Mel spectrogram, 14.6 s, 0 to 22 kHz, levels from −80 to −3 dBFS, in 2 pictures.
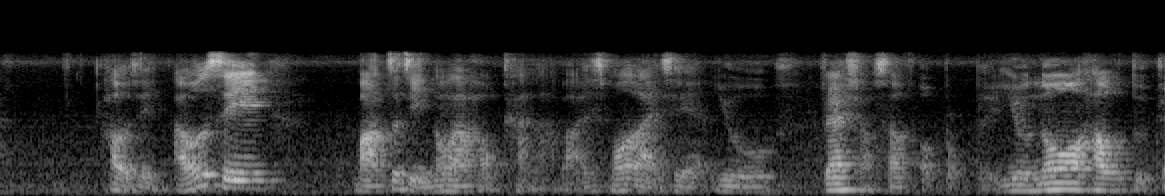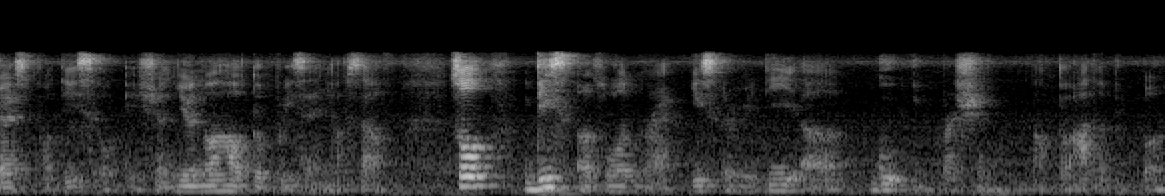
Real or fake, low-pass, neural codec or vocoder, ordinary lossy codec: real; 7.2 kHz; none; none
